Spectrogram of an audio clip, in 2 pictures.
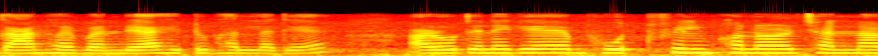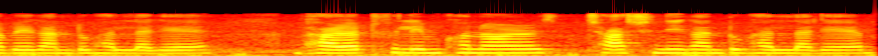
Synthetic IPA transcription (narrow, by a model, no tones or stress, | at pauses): ɡanɦɔjbəndɛjaxejtʊbʱalːaɡɛ | a̰ɹutɛnɛkɛbʱutpʰilmkʰɔnɔɹt͡ʃʰɛnːabɛɡantʊbʱalːaɡɛ | bʱaɹɔtpʰilmkʰɔnɔɹt͡ʃʰasniɡantʊbʱalːaɡɛ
